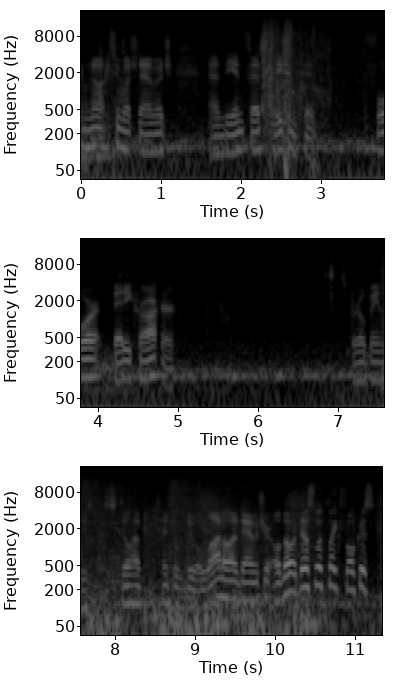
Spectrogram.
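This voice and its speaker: A young man with a raspy voice calling a strategy game alone, excitable and quick to shout when fights break out. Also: fairly low pitch, background noise. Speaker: esports caster. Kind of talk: solo play-by-play game commentary.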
